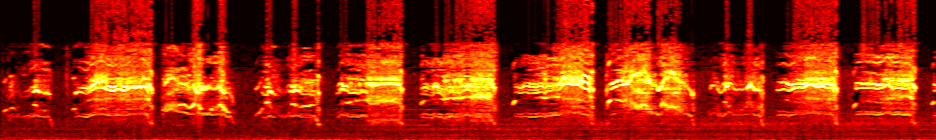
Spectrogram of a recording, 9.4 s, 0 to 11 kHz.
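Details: Peregrine falcon chick, alone in a Madrid nest on 22 May 2016, begs as the female keeps the swift brought by the male. Strident, harsh wails come in a near-continuous run, each about a second long.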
